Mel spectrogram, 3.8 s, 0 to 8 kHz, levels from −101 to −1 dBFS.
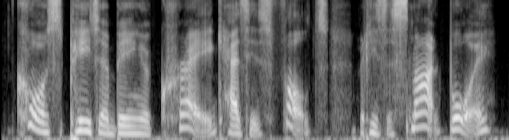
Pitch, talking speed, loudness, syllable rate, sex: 200 Hz, 220 wpm, -20 LUFS, 4.7 syllables/s, female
